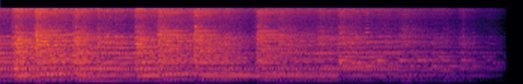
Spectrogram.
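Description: Piano-sound keyboard playing chords struck about twice a second, with no singing, fading out steadily toward the end.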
